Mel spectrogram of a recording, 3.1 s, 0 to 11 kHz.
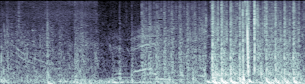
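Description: Bursts of automatic gunfire from Call of Duty Modern Warfare 3 online multiplayer, a dense rattle that swells loudest toward the end, with faint speech mixed in.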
